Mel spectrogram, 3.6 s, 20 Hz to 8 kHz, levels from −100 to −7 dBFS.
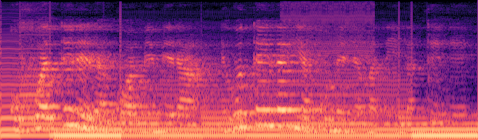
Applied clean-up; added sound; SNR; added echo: none; Keyboard (musical); -3 dB; reverberation time 0.8 s.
